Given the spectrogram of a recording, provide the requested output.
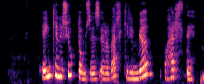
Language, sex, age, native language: Icelandic, female, 40-49, Icelandic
